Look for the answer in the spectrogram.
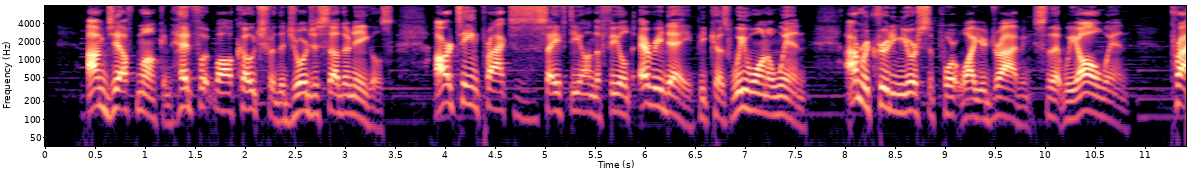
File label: announcements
